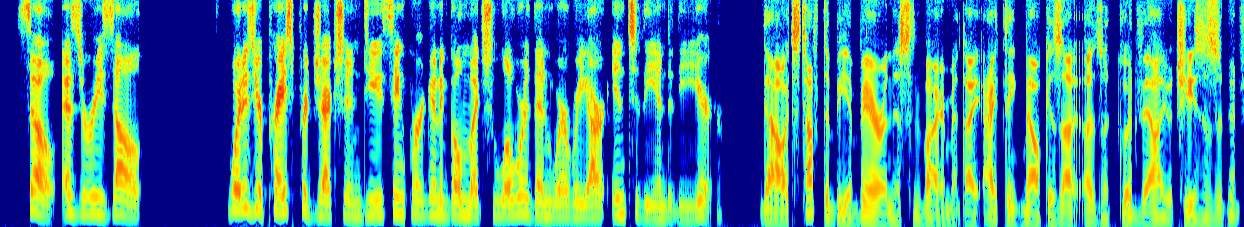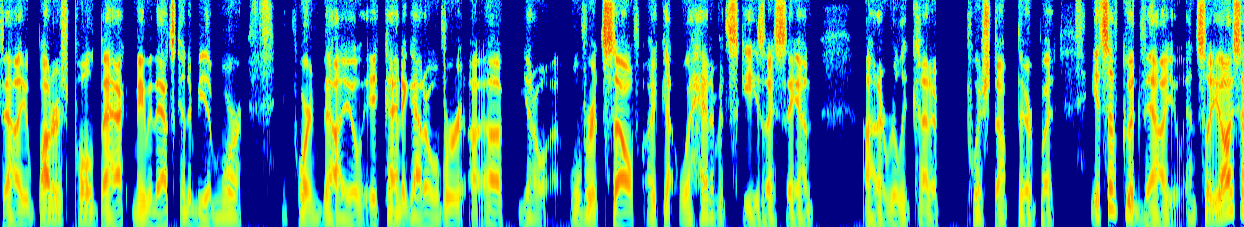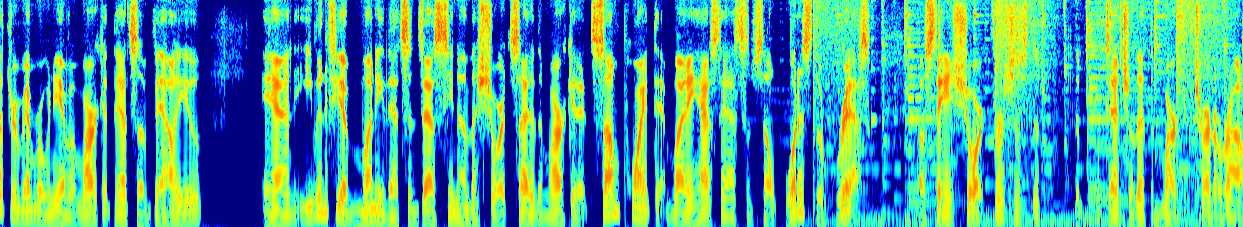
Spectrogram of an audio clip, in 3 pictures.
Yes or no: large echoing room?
no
